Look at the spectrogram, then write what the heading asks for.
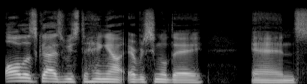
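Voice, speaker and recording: A young man chats loosely in a podcast interview, leaning on fillers like "you know" and "man". His voice sits in a middle pitch. It is recorded close and dry. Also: a little fast, smooth, no room sound. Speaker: musician guest. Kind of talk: casual interview chat.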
